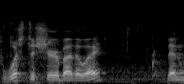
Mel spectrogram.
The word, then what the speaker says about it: Worcestershire: that sauce that no one can seem to pronounce. It's Worcestershire, by the way.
